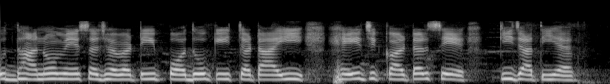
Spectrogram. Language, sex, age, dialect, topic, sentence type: Hindi, female, 18-24, Marwari Dhudhari, agriculture, statement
